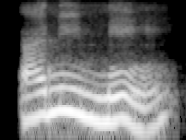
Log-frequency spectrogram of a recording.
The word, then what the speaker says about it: anime: the disney title track the word anime pronounced as annie may is an abbreviation of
